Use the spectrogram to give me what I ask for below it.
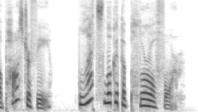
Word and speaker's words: le: A short, relaxed sound.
